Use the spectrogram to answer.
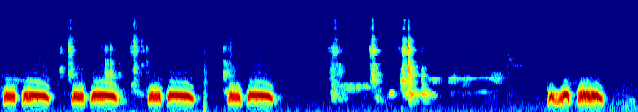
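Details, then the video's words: Spotted dove cooing in the rare thổ sấm voice style with thúc gù coos: low, mellow coos come in pairs, four phrases within four seconds. A pause with faint chirps follows, then one more phrase near the end. "tiếng cu gáy giọng thổ sấm thúc gù hàng cũng hiếm"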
